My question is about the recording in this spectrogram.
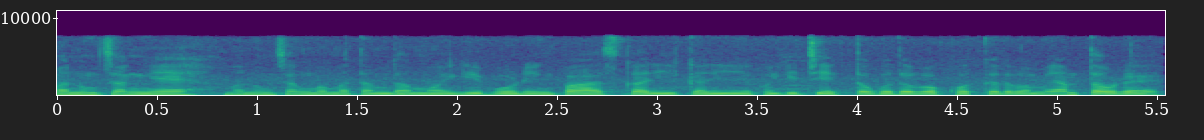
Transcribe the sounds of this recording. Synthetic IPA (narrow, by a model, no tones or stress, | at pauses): mɐnuŋt͡ʃɐŋemɐnuŋt͡ʃɐŋbɐmɐtɐmdɐmojɡiboɾɖiŋpaskɐɾikɐɾiɐkʰojɡit͡ʃek̚tɐwɡɐdɐbɐkʰot̚kɐdɐbɐmɐjamtɐwɾe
